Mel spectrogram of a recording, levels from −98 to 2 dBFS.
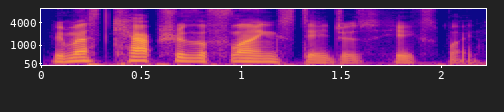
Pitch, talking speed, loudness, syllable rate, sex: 115 Hz, 215 wpm, -24 LUFS, 6.3 syllables/s, male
